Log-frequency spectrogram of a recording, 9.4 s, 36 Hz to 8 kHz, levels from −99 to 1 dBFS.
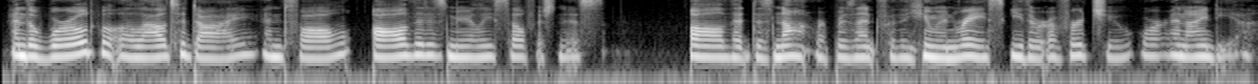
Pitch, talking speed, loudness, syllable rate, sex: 210 Hz, 185 wpm, -18 LUFS, 4.7 syllables/s, female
